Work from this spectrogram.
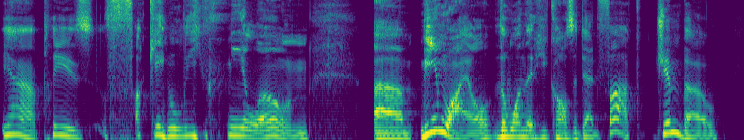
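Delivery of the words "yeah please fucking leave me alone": put-on, high, horrified, repulsed tone. Retelling a movie scene where a character rejects a peer: imitating someone horrifically turned off. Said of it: "horrifically turned off".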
